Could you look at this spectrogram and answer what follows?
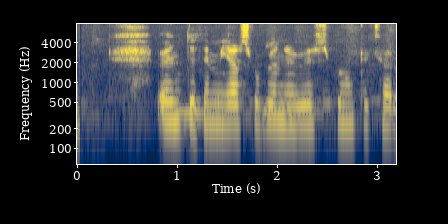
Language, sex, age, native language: Icelandic, female, 11, Icelandic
